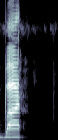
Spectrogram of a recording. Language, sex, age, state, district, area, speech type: Santali, female, 18-30, West Bengal, Bankura, rural, read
